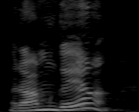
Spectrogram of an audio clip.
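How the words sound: It is said with an exclaiming, surprised tune. Shows surprise that Ram has left. "आश्चर्य"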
